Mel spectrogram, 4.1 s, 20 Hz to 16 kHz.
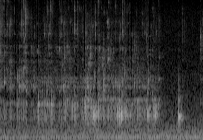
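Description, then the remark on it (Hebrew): Coloured water trickles steadily into a measuring cup to measure a volume of 100 millilitres, with small bright gurgles and plops every half second or so, then the flow stops and a single last drip falls. “בואו נמדוד למשל עכשיו נפח של 100 מיליליטר בכוס המדידה.”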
